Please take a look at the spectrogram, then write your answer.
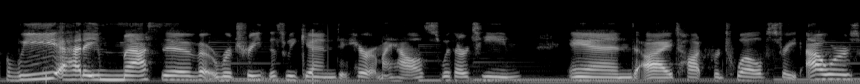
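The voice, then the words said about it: Strained, tired voice. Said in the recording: “what the heck is up with her voice today? ... that is why my voice sounds like the way that it does ... my voice is stressed”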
